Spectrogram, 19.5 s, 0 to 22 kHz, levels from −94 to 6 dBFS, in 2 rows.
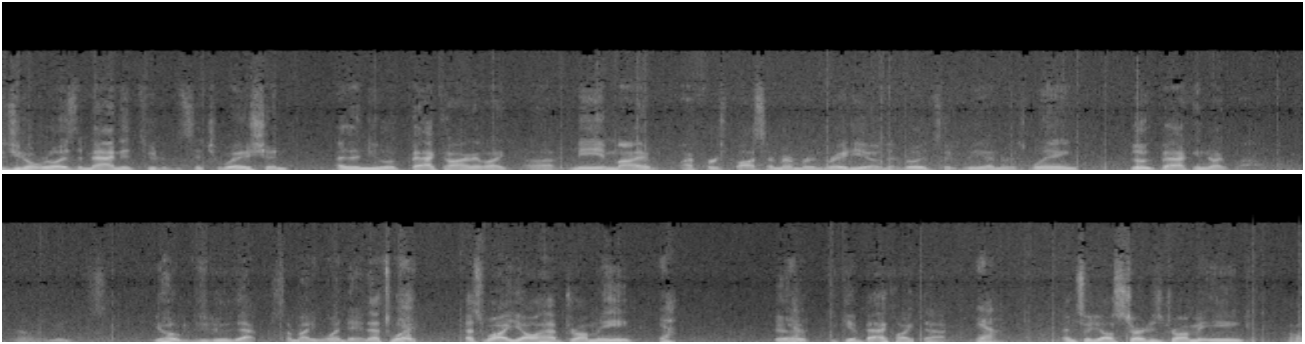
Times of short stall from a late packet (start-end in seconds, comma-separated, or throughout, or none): none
